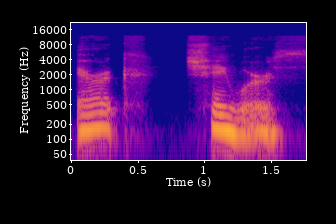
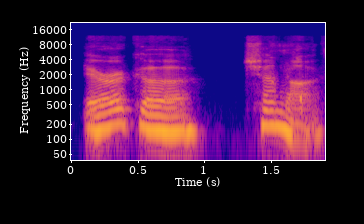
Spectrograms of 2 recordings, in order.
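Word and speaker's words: Erica Chenoweth: One of the things that he talked about was a lady named Eric Chayworth. That's not quite right. What's her name? Erica Chenoth, Chenoth.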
